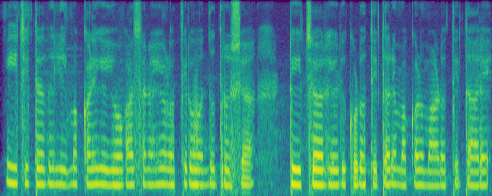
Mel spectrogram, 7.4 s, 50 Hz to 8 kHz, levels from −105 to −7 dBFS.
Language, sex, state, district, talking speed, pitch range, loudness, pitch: Kannada, female, Karnataka, Raichur, 90 wpm, 220-235 Hz, -18 LUFS, 225 Hz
